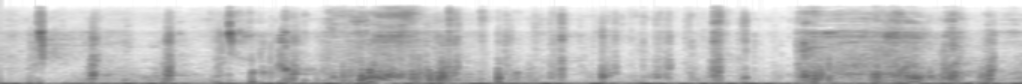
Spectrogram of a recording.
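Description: A person biting and chewing crisp pickled shoots: a run of sharp crunches and crackles with wet chewing between the bites.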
